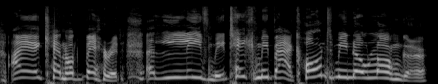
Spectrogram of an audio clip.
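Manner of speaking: put-on high, desperate begging old man; anguished plea. A narrator's reading. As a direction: plead in rising panic. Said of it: "Scrooge exclaimed".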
